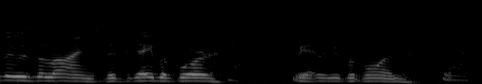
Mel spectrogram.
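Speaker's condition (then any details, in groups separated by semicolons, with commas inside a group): Parkinson's disease; attends exercise program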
